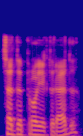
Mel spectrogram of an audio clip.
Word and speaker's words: CD Projekt Red: quite long and actually we say that it's set the project red this is how you really pronounce that uh okay so when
